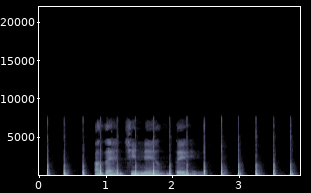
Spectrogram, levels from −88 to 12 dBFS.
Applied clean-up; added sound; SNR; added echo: neural mask model RNNoise.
